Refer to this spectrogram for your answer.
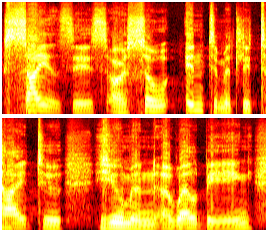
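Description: A man with a Swedish accent speaks at a fairly slow pace and a fairly high pitch, with fairly even intonation and a dry sound with no echo. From Sweden. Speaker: ambassador; event host. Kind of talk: formal opening speech. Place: hall. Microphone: handheld.

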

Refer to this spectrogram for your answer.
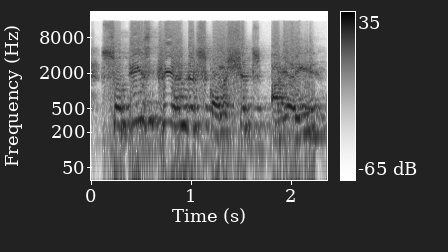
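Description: There's a man talking. He uses lively intonation. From India. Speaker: motivational speaker. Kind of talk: pep talk. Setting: workshop hall with student audience. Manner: animated, crowd-rousing, call-and-response; fast, code-switching between Hindi and English. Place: hall. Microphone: pa.

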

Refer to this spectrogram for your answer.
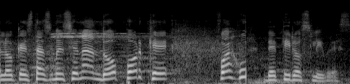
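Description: Noticeable background noise sits behind this speaker. She is a woman with a high pitch. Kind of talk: live sports color commentary, basketball. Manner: measured, analytical, flowing commentary.

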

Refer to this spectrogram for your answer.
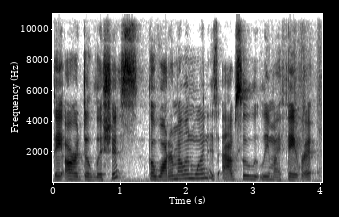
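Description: There is light background noise. A woman talks at a moderate pace. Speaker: haul vlogger. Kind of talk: casual vlog chat. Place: home room.

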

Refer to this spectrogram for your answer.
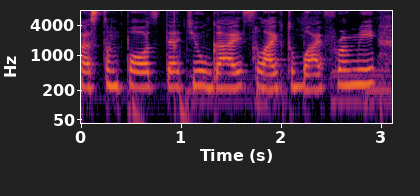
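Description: Speaking slowly, a woman keeps her fairly high pitch with little movement and a slightly mellow tone.

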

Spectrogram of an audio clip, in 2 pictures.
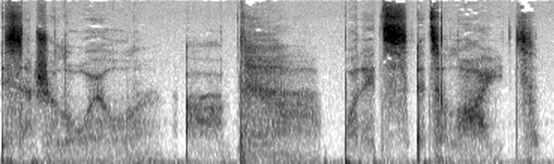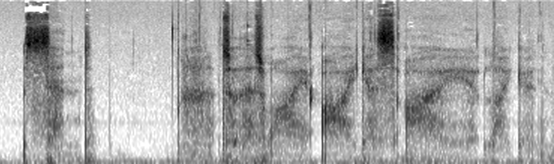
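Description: Very slow, soft-spoken whispering from a man, dry with no echo, over noticeable background noise. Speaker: video creator. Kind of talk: soft-spoken ASMR show and tell. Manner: soft close-mic ASMR whisper. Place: home room. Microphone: studio mic.

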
